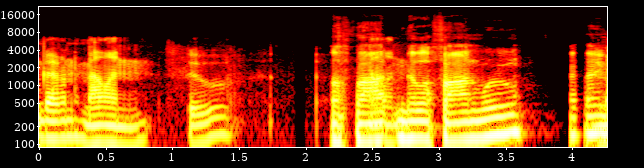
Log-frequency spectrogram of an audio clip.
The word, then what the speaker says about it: Melifonwu: Milifonwu, I think. Melifonwu.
